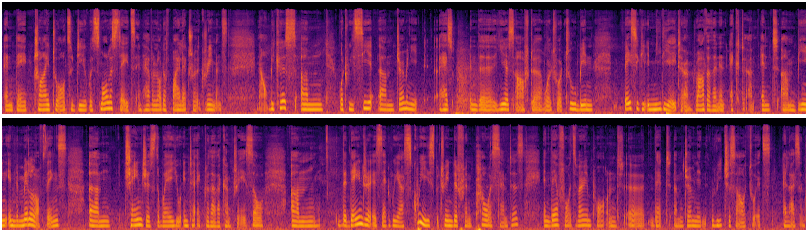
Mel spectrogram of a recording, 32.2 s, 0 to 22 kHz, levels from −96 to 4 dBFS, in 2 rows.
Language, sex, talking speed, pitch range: English, female, 160 wpm, 160-180 Hz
